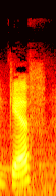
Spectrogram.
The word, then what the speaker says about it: GIF: guy who invented it the guy who actually invented the file type said that it's pronounced GIF like the peanut butter so uh so officially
